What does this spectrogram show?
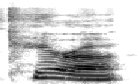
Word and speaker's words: Kara: It was because Kara, which rhymes with Sarah, is there.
